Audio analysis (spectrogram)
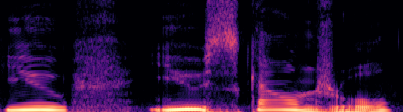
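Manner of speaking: high, drawn-out British scolding; mock British outrage. British person catching out a fake accent, mock-outraged British accent. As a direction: play an affronted Brit, pitched well up. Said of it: "a real British person would hear".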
